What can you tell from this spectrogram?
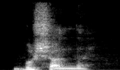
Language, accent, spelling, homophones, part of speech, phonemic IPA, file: French, Canada, bouchonne, bouchonnent / bouchonnes, verb, /bu.ʃɔn/, LL-Q150 (fra)-bouchonne.wav
- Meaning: inflection of bouchonner: 1. first/third-person singular present indicative/subjunctive 2. second-person singular imperative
